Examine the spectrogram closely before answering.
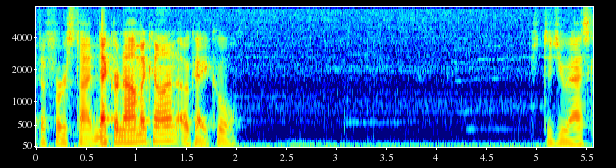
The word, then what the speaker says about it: Necronomicon: started you said it right the first time Necronomicon okay cool did you ask him payment no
